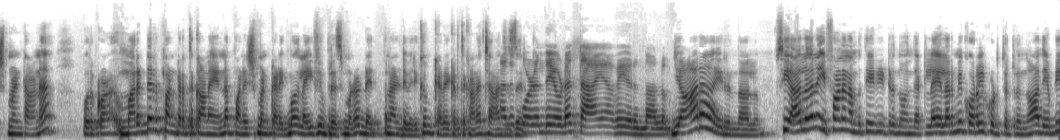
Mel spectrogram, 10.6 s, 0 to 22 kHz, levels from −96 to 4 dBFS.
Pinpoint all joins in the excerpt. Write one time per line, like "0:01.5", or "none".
none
